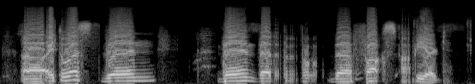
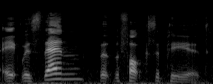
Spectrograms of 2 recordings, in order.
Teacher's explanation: You need to just stress then to say, at that moment. Try it. It was then that the fox appeared.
